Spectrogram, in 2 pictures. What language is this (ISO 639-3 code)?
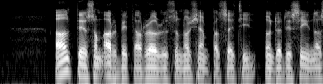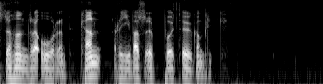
swe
